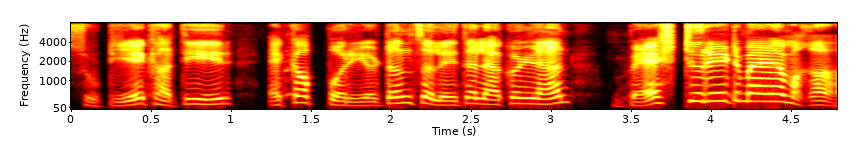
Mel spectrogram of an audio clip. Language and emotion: Goan Konkani, happy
